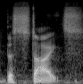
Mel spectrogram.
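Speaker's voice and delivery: slow "States" with an I sound; Australian pronunciation. Shown as a demonstration. Demonstrating Australian States, slowly said as "stites". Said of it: "like there's an I in there".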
